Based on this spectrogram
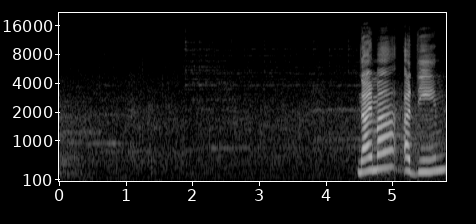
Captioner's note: cheers and applause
